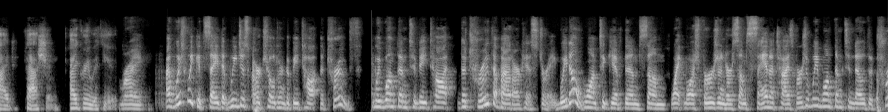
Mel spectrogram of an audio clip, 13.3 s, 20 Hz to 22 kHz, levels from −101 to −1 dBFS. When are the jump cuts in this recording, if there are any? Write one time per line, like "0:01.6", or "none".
0:03.8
